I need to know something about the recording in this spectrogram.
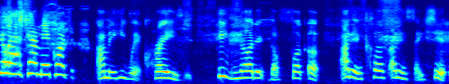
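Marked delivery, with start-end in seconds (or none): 0.0-1.0 put-on screaming rant, higher and louder. Retelling how another streamer screamed at a question: imitating someone screaming. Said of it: "He started screaming to the top of his lungs".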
